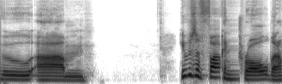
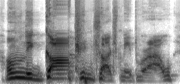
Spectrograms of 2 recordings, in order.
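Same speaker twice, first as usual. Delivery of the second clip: tough bro; slower than usual. Retold or imitated. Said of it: "now I sound like I should get some".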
